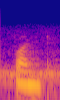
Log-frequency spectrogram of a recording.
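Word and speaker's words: Pfund: After that, the last scientist was, his name was Funt. Yeah, basically P is silent, so we used to you call them Funt.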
